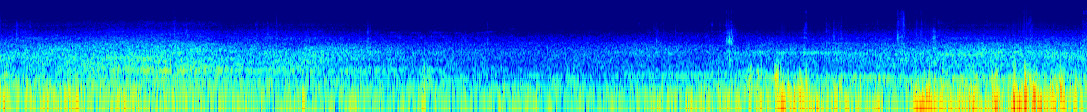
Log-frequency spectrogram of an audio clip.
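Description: Outdoor ambience of steady road traffic: a continuous rush of passing vehicles that dips in the middle and swells again with a low rumble near the end.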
